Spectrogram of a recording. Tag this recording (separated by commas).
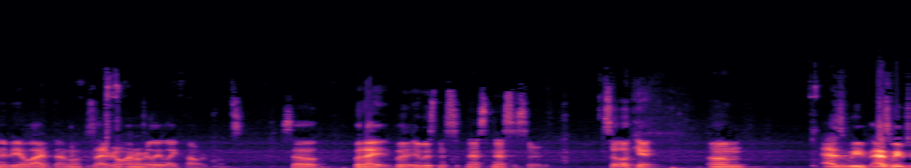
Speech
